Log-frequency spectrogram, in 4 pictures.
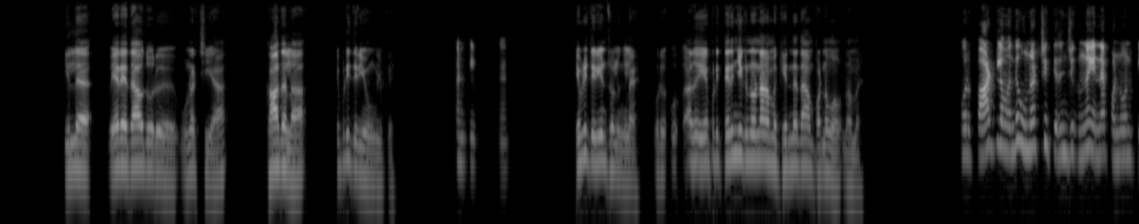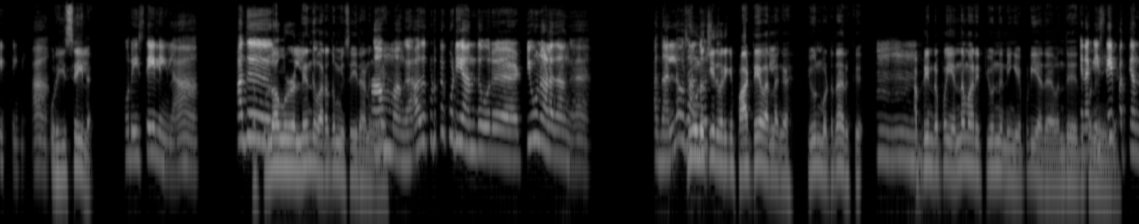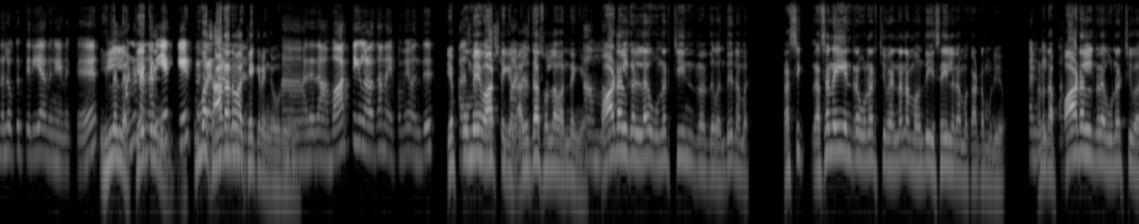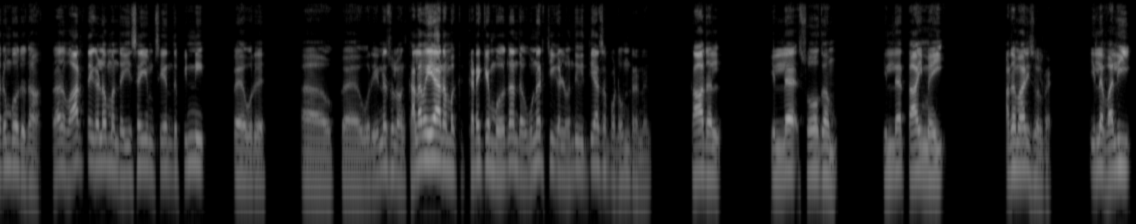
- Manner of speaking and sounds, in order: in English: "ட்யூனால"; in English: "ட்யூனுக்கு"; in English: "ட்யூன்"; in English: "ட்யூன்ன்னு"
- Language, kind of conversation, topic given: Tamil, podcast, இசையில் தொழில்நுட்பம் முக்கியமா, உணர்ச்சி முக்கியமா?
